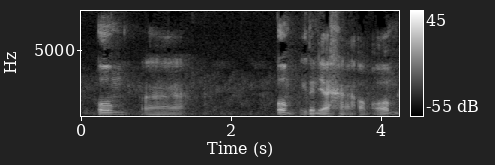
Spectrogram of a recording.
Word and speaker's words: Ohm: Ini dibacanya Om.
